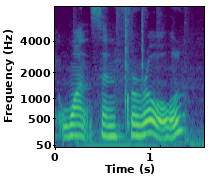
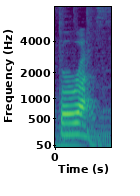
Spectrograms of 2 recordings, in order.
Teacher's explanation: if I pronounce for on its own, I don't pronounce the R. But if I say once and for all, I do pronounce the R. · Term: linking R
